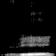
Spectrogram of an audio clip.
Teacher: Kepala lidah kita keluar dan juga rahang kita rendah.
